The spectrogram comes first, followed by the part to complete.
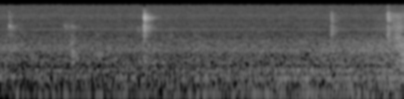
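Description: A handful of short, sharp clicks over a quiet background, the loudest about a second and a half in: small metal parts being handled on a stopped Lister D engine.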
